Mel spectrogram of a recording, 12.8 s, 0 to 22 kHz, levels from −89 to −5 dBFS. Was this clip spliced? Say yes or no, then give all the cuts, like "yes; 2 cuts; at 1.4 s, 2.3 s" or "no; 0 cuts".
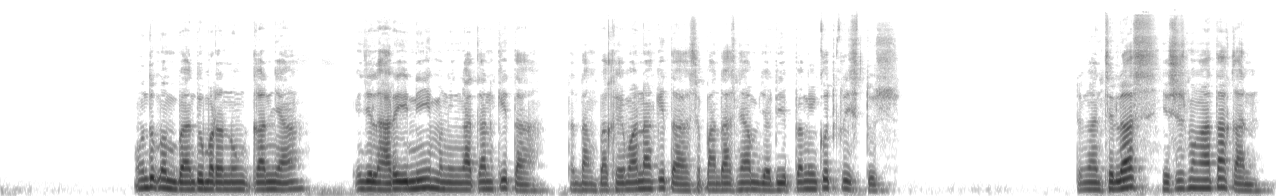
no; 0 cuts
